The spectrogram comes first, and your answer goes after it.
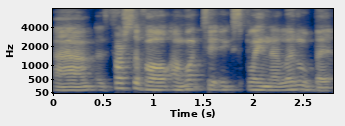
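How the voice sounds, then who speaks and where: The speaker has a Scottish accent and talks at a moderate pace. Intonation stays fairly even. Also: man. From Scotland. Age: 50s. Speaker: laughter yoga trainer. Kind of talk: lecture. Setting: video call. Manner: halting.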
